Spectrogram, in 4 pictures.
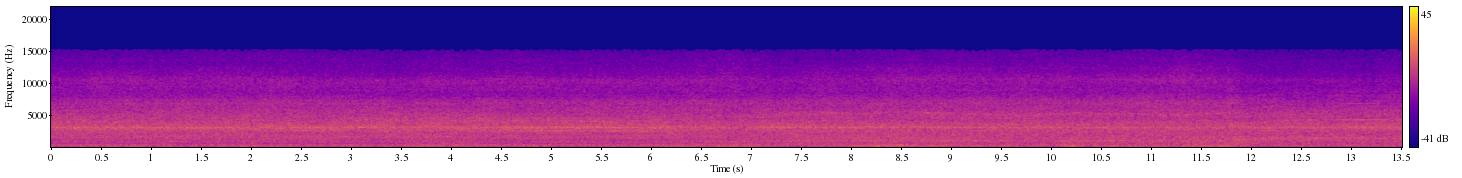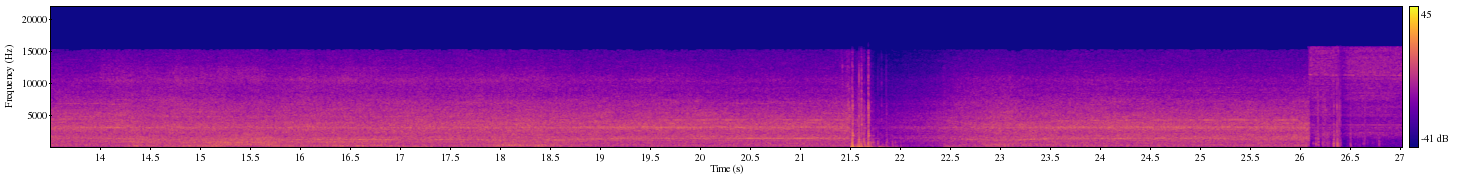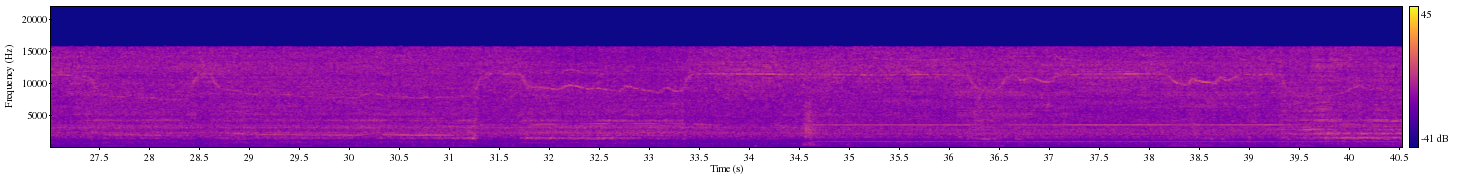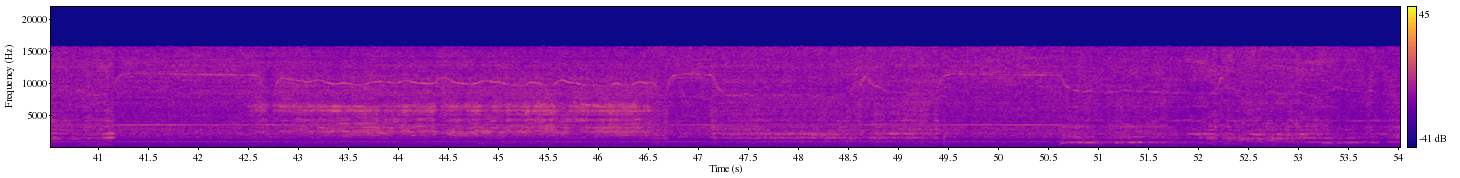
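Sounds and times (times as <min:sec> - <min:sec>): shop vacuum running: 0:00.0 - 0:27.6
power tool cutting wood: 0:00.0 - 0:54.0.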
